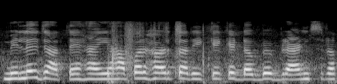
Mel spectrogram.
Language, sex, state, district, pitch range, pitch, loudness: Hindi, female, Haryana, Rohtak, 245-270 Hz, 255 Hz, -12 LUFS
